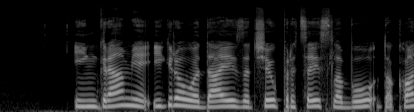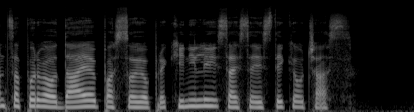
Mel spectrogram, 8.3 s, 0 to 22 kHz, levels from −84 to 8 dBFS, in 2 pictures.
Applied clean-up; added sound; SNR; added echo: none; none; none; none.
